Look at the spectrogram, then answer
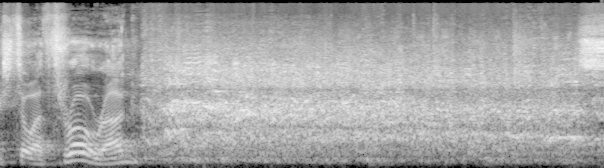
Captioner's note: audience laughing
